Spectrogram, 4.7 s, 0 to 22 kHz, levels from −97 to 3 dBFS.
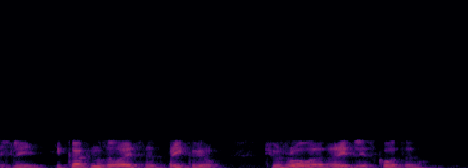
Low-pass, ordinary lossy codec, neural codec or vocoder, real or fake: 3.6 kHz; Opus, 24 kbps; none; real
